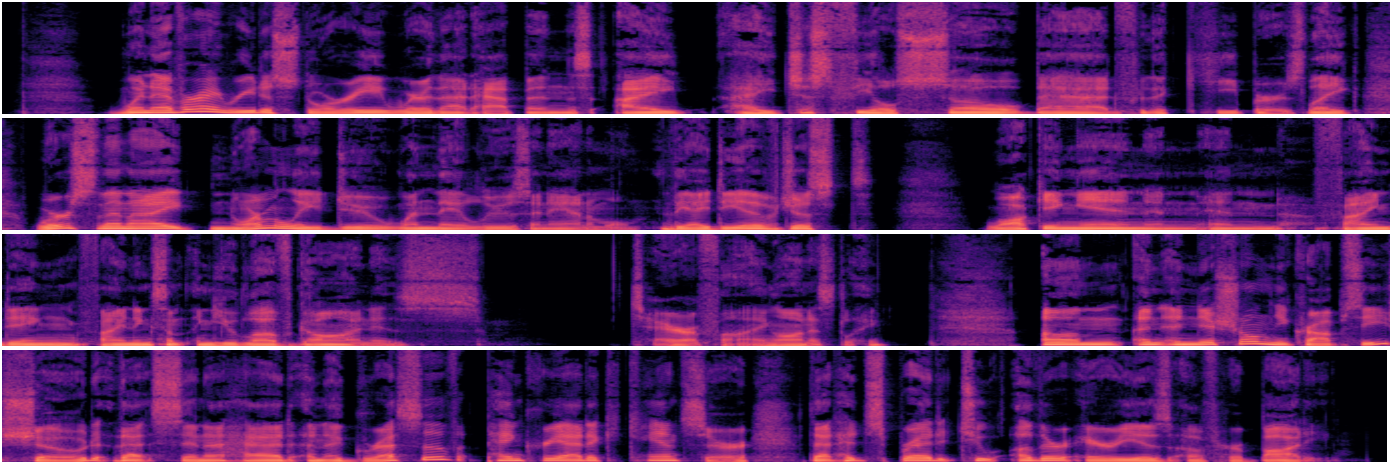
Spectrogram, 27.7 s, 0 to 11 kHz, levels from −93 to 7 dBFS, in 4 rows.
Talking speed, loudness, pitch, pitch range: 145 wpm, -19 LUFS, 125 Hz, 110-155 Hz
